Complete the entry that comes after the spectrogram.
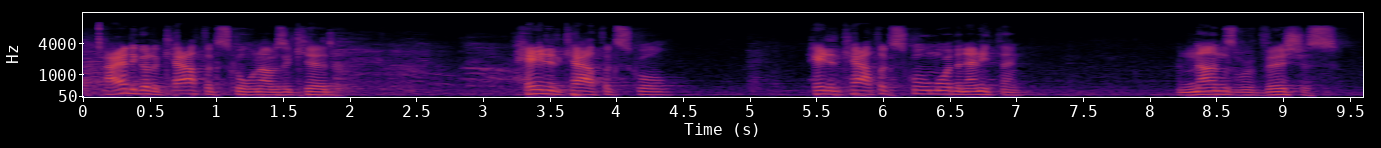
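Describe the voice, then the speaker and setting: A man's medium-pitched, deadpan delivery at a moderate pace, fairly even in intonation, with long, frequent pauses and noticeable background noise. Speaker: stand-up comedian. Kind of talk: stand-up comedy set to a live audience. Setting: live comedy venue with audience laughter. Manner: deadpan, dry delivery.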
